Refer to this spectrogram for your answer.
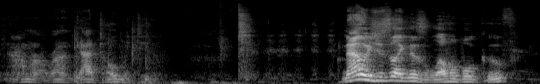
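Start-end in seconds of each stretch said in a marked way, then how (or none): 0.2-2.5 put-on southern drawl. Imitating George W. Bush, weird Southern accent. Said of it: "He's like".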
